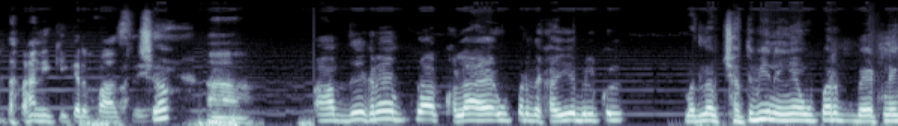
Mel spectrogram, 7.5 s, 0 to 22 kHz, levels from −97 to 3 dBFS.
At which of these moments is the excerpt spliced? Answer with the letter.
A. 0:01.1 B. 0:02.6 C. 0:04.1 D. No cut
B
